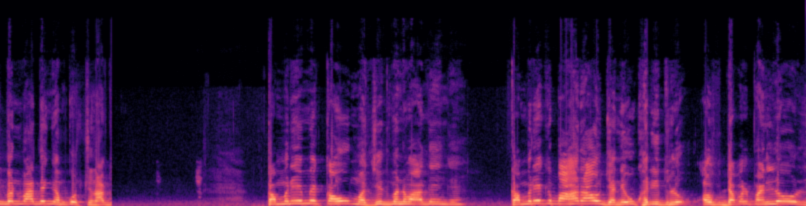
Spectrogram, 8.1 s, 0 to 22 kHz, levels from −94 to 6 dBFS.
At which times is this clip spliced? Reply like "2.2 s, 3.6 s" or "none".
1.1 s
